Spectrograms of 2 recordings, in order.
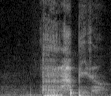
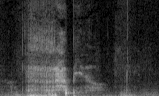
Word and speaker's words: rápido: So if the R is at the start of the word, it's rápido, which means quick. Rápido.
